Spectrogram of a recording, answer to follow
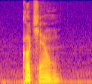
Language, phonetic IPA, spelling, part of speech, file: Polish, [ˈkɔt͡ɕɛ], kocię, noun, Pl-kocię.ogg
